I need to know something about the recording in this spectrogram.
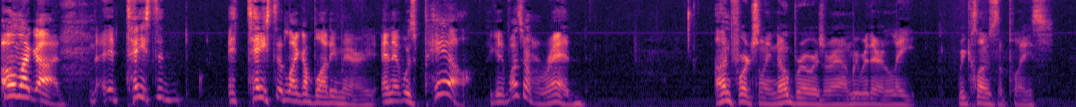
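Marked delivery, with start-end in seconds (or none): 0.0-0.6 very high, loud, amazed, thrilled exclamation. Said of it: "I was like".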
